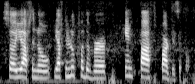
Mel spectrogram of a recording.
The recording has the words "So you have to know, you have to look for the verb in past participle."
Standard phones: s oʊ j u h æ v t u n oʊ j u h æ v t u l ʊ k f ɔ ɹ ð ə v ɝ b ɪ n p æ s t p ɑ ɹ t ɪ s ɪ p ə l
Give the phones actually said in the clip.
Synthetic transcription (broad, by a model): s oʊ j u h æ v t u n oʊ j u h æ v t u l ʊ k f ɔ ɹ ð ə v ɝ b ɪ n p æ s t p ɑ ɹ t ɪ s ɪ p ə l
